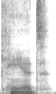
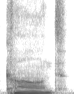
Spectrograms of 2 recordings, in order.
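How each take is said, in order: First: It is said with an American vowel. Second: It is said with a British RP vowel.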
